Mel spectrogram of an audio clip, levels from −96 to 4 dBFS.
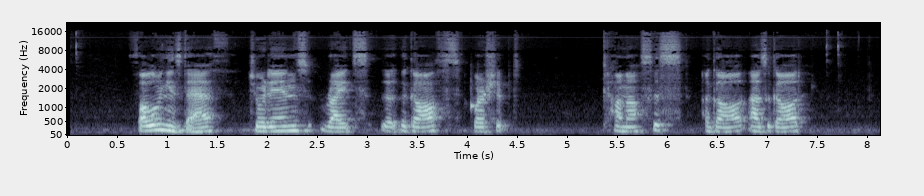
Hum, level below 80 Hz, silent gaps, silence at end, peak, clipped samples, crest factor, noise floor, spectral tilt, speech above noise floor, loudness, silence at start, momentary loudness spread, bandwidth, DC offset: none; -58 dBFS; none; 0.75 s; -2 dBFS; under 0.1%; 18 dB; -58 dBFS; -5 dB/octave; 39 dB; -20 LUFS; 0.7 s; 13 LU; 16.5 kHz; under 0.1%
